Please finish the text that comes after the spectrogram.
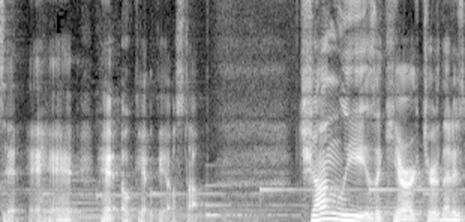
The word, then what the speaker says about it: Changli: I'm void igma and I used to call Chung Le ch Le so I decided to change the way that I pronounce it okay okay I'll stop Chong Le is a character that is built around her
